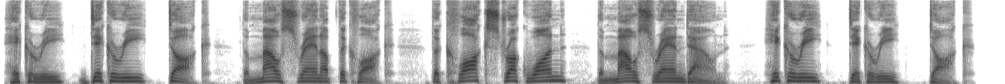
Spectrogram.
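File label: male British; Hickory Dickory Dock; ttsmp3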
